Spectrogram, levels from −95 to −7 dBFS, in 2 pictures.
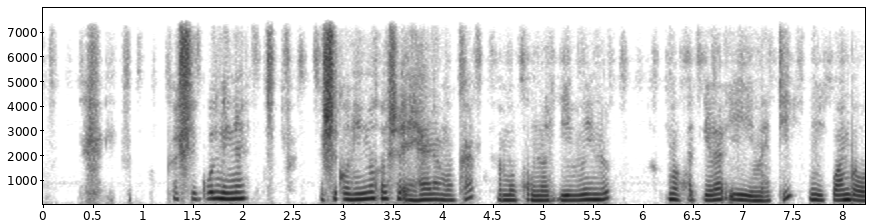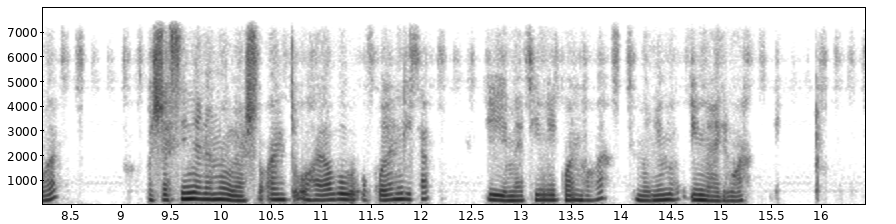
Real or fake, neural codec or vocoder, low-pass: fake; codec, 16 kHz in and 24 kHz out, 0.8 kbps, FocalCodec, streaming, 65536 codes; 7.2 kHz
